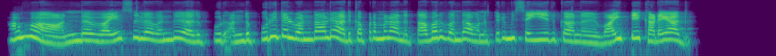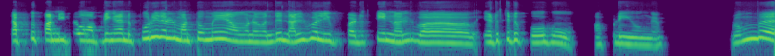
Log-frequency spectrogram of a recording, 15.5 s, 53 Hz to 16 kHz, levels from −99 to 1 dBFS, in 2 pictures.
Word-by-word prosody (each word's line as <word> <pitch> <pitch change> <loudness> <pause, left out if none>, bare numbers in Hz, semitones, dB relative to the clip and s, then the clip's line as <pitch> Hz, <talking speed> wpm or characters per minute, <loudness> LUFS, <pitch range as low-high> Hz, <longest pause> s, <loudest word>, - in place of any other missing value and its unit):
ஆமா. 360 +2 +4 0.2
அந்த 245 +6 -2 0.2
வயசுல 310 +6 +1
வந்து, 285 +5 -2
அது 235 -1 -2 0.3
அந்தப் 250 +2 -3
புரிதல் 370 +3 +2
வந்தாலே 330 +5 +1
அதுக்கு 270 0 0
அப்பறமேல 320 +4 0
அந்தத் 245 -4 -6
தவறு 330 +8 +2
வந்து, 285 +2 -2
அவனைத் 235 -1 -7
திரும்பிச் 325 +2 0
செய்யறதுக்கான 275 -4 +2 0.2
வாய்ப்பே 320 +9 +5
கெடையாது. 260 0 +6 1.0
தப்பு 255 +4 -1
பண்ணிட்டோம் 265 -1 +1
அப்படிங்கற 270 +3 -1
அந்தப் 250 -1 -7
புரிதல் 355 0 +1
மட்டுமே, 290 +4 -2
அவனை 235 -1 -5
வந்து 230 +5 -4
நல்வழிப்படுத்தி 245 -4 -3
நல்வா 225 -1 -3 0.6
எடுத்துட்டு 270 +4 -5
போகும், 215 -3 -5 0.3
அப்படியுங்க. 180 -3 -7 0.8
ரொம்ப 310 +8 0
270 Hz, 125 wpm, -22 LUFS, 235-315 Hz, 1.0 s, கெடையாது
